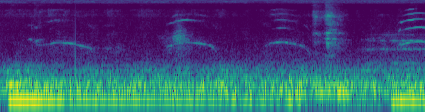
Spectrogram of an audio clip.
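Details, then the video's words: Kitten meowing several times, short high arched cries spaced a second or more apart over a steady low hum and background noise. "cute cat Kitten meowing"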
